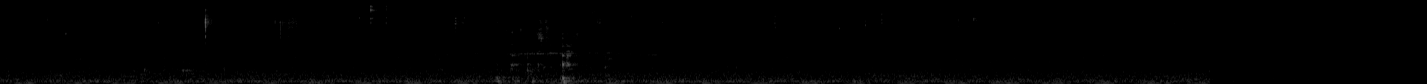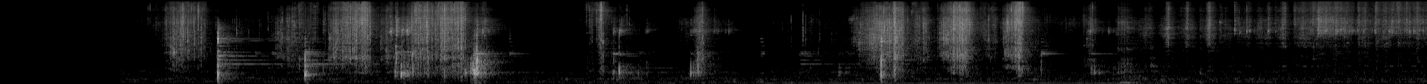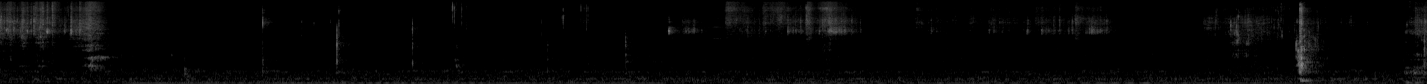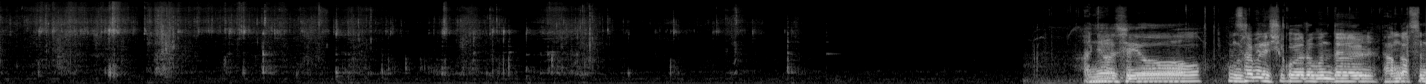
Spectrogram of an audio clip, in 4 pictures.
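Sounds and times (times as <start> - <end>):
wet handling sounds: 15.6 - 19.5, 20.1 - 29.6, 35.2 - 39.8, 40.5 - 51.2
rustling and crinkling: 15.6 - 29.8, 35.2 - 39.9, 40.5 - 51.2.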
